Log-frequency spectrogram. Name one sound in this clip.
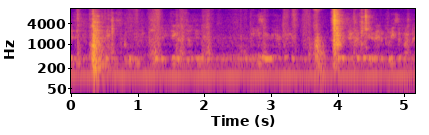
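Fingers rustle and scratch through hair close by.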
